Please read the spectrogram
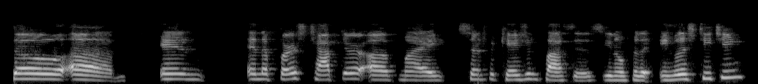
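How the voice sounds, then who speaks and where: A woman talks at a fairly slow pace. Her pitch is fairly high, with ordinary variation. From Texas. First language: Spanish. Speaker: podcast co-host, trainee English teacher. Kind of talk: casual chat.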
